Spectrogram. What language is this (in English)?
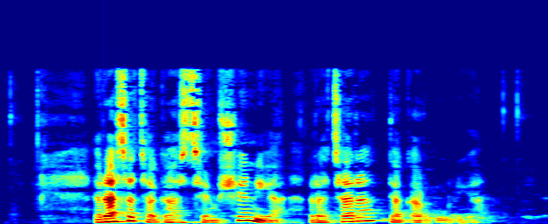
Georgian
